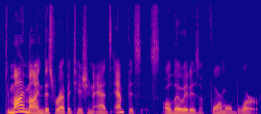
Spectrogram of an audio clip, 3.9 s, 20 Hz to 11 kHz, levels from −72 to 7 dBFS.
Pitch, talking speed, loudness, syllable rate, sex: 170 Hz, 200 wpm, -21 LUFS, 5.4 syllables/s, female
